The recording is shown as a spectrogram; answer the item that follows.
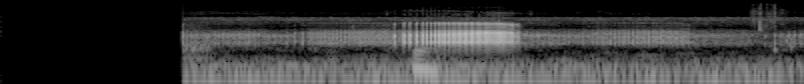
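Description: A frog's call: one loud, finely pulsed croak lasting about half a second, about two seconds in, over a faint steady background. The first second is silent.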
